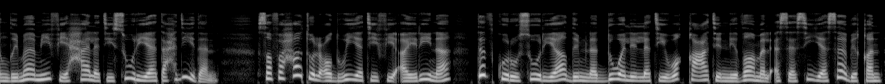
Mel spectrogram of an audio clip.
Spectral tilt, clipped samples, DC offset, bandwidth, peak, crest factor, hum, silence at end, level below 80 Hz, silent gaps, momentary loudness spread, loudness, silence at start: -5 dB/octave; under 0.1%; under 0.1%; 12 kHz; -6 dBFS; 16 dB; none; 0.05 s; -66 dBFS; 4.73-4.77 s, 4.94-4.98 s, 6.84-6.88 s; 5 LU; -21 LUFS; 0 s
